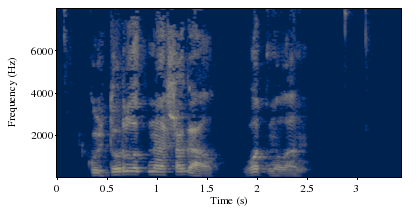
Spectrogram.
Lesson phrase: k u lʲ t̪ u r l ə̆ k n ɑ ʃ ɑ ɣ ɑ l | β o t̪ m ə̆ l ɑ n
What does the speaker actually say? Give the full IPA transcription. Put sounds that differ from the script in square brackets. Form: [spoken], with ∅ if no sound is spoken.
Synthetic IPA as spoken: k u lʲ t̪ u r l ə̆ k n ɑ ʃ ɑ ɣ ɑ l | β o t̪ m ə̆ l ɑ n

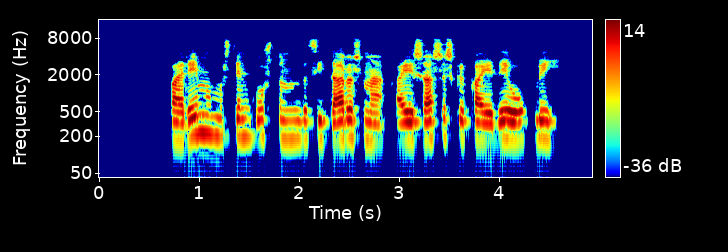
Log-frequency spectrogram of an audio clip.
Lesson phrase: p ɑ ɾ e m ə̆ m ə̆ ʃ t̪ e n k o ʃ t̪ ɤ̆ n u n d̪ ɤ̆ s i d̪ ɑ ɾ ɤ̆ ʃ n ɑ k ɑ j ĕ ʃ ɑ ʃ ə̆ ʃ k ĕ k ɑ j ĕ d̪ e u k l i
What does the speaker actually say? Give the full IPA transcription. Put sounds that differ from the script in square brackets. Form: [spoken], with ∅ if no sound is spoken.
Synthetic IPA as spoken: p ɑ ɾ e m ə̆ m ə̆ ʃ t̪ e n k o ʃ t̪ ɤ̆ n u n d̪ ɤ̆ s i [t̪] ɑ ɾ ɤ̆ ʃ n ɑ k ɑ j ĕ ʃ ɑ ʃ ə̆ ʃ k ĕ k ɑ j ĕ d̪ e [o] k l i

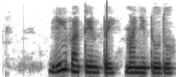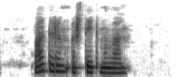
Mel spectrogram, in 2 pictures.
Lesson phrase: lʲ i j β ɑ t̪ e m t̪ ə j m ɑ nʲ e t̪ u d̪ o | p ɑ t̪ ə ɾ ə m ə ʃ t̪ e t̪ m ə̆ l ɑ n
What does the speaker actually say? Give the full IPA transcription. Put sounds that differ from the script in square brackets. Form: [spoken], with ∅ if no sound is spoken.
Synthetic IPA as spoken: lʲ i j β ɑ t̪ e m t̪ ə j m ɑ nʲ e t̪ u d̪ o | p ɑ t̪ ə ɾ ə m ə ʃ t̪ e t̪ m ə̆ l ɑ n

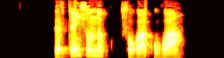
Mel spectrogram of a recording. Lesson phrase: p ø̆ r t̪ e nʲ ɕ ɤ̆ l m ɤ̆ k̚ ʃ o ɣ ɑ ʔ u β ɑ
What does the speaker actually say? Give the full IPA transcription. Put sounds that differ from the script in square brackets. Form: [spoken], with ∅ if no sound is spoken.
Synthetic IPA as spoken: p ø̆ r t̪ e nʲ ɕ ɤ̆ l [n] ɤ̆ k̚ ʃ o ɣ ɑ [k] u β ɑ

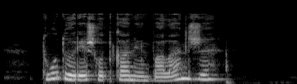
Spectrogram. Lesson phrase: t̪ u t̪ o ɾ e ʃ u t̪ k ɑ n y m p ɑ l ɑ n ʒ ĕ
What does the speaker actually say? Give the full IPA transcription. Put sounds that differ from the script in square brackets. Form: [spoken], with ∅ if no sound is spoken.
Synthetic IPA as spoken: t̪ u [d̪] o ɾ e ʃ [o] t̪ k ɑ n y m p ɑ l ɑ n ʒ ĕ

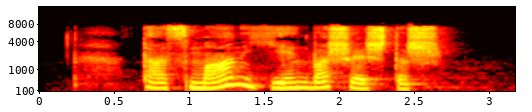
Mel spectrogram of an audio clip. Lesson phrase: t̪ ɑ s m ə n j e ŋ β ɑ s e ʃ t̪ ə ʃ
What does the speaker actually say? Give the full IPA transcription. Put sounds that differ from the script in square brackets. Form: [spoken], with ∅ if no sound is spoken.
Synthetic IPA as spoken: t̪ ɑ s m [ɑ] n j e ŋ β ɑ [ʃ] e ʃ t̪ ə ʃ

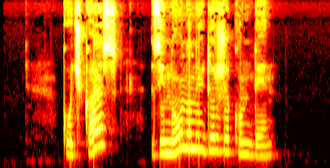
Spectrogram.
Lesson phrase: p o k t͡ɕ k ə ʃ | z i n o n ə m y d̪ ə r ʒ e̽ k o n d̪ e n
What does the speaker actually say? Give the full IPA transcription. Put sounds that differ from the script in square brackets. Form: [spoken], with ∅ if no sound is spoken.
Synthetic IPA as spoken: [k] o [∅] t͡ɕ k [ɑ] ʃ | z i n o n ə [n] y d̪ ə r ʒ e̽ k o n d̪ e n

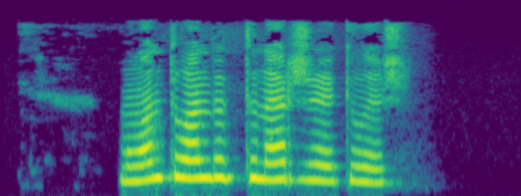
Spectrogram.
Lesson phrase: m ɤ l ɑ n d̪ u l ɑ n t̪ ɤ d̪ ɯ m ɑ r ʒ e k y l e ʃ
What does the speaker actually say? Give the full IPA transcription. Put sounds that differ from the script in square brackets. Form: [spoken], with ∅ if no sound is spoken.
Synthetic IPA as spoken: m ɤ l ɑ n [t̪] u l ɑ n [d̪] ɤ [t̪] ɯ [n] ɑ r ʒ e k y l e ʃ

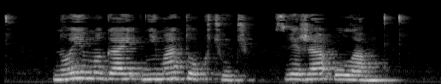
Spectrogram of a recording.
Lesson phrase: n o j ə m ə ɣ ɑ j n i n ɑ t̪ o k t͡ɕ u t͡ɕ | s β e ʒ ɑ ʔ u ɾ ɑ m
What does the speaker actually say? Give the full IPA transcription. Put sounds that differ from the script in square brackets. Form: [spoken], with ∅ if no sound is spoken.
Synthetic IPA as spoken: n o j ə m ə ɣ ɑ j n i [m] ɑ t̪ o k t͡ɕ u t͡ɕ | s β e ʒ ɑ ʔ u [l] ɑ m

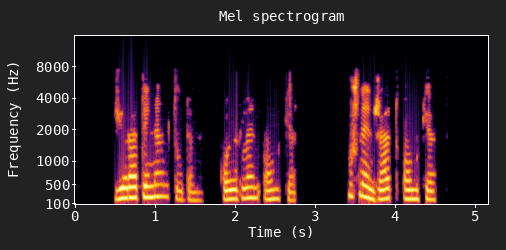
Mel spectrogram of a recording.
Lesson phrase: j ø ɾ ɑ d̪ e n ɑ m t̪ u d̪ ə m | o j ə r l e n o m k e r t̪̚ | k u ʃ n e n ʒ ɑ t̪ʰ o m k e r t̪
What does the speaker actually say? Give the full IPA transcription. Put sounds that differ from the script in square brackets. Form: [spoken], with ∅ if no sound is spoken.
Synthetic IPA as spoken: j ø ɾ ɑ [t̪] e n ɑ m t̪ u d̪ ə m | o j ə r l e n o m k e r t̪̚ | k u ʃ n e n ʒ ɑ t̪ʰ o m k e r t̪

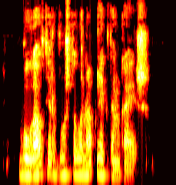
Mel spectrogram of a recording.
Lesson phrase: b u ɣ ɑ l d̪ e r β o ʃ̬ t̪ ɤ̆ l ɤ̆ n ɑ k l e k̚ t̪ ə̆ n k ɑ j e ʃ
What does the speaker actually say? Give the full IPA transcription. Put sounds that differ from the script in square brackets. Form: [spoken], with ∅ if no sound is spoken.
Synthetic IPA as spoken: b u ɣ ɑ l [t̪] e r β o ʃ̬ t̪ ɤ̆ l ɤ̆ n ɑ k l e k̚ t̪ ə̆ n k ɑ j e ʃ

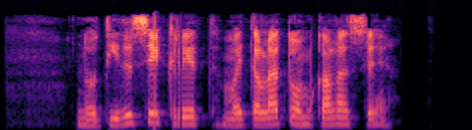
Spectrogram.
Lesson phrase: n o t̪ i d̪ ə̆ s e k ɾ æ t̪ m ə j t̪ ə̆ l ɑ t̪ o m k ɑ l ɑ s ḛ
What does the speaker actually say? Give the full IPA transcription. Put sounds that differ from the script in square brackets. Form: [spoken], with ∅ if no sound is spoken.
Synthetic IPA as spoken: n o t̪ i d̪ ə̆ s e k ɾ [e] t̪ m ə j t̪ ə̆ l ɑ t̪ o m k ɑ l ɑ s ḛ

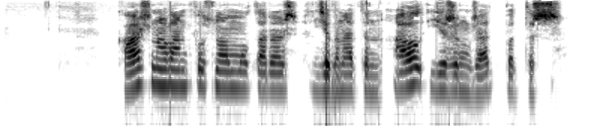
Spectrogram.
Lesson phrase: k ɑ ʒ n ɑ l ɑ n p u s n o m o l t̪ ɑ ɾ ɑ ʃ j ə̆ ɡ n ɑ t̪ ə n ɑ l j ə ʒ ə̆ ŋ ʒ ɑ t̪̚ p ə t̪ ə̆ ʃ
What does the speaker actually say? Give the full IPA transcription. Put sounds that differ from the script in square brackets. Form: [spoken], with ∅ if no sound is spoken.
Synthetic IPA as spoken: k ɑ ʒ n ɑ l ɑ n p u s n o m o l t̪ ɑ ɾ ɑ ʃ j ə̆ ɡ n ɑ t̪ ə n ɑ l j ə ʒ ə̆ ŋ ʒ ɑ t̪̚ p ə t̪ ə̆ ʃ

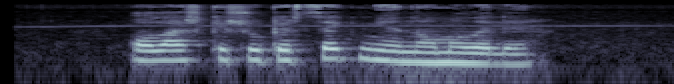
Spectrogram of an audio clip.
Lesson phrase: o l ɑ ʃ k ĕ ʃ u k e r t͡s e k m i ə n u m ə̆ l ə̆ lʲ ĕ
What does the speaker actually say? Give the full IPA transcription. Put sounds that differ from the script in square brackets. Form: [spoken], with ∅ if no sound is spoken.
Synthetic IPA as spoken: o l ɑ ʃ k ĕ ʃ u k e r t͡s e k m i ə n [o] m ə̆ l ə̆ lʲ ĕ

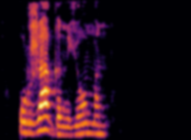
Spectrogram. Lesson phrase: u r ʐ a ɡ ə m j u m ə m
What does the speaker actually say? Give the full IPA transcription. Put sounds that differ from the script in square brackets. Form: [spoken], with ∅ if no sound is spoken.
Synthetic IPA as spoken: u r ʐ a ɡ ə [n] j [o] m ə [n]

